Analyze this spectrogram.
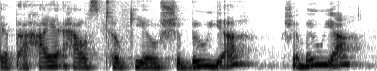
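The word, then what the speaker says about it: Shibuya: going to stay at the Hyatt House Tokyo shabuya shabuya sounds fun to say am I saying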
